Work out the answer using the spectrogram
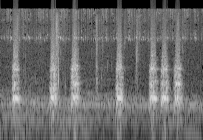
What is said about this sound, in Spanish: Luces al fondo del camino brillaban junto al reconocido aullar de un perro que lo seguía impertinentemente.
